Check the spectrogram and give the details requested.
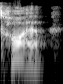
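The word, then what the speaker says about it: Tyr: So it's pronounced tire.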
